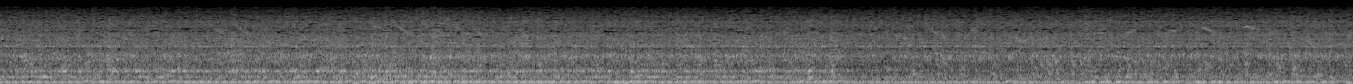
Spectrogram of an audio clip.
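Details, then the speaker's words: Suzuki Nex FI scooter, weak on hills, engine running with rear wheel spinning: loud, coarse, gritty uneven rumble that mostly fades when the wheel is braked; owner suspects CVT or gearbox. "roda diputar segini aja udah suaranya seperti ini Ini masalahnya adalah CVT kalau nggak lahar sini kalau nggak di bagian gearboxnya"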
